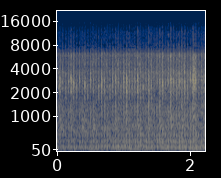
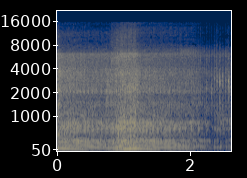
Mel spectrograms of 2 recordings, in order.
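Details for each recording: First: Diesel engine with injection pump timing set far too advanced, warm, vibrating, weak pickup under load: harsh, hard clatter about twelve times a second over idle; fix is loosening the 12 mm pump bolts and retarding the pump. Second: Diesel engine after fixing hard starting and weak pickup by retarding the injection pump and tightening its 12 mm bolts: brief regular cranking, clean catch, revs up and settles into a steady idle; healthy start.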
